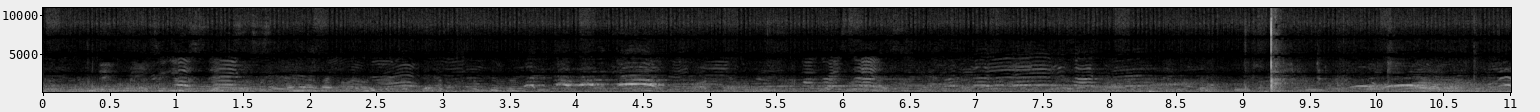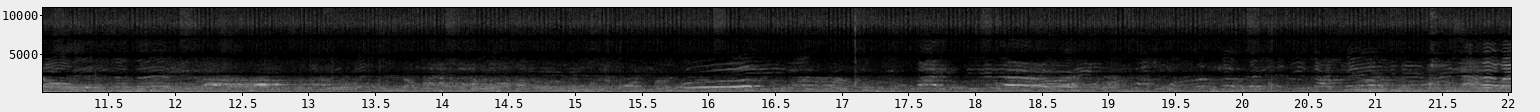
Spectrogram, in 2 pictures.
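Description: Young women call out and cheer across an open field.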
